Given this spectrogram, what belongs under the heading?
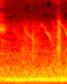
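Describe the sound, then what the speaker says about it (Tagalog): Rhode Island Red chickens clucking near the microphone in a rice-field setting, soft overlapping clucks and a few brief higher calls over a steady low background hum. "papakain na natin sa ating mga alagang manok"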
